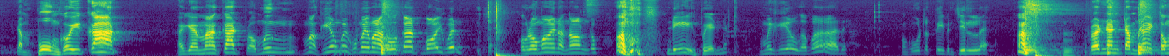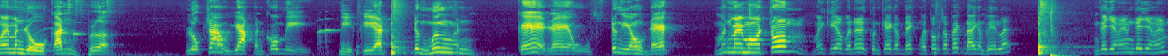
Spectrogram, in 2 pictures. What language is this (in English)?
Thai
